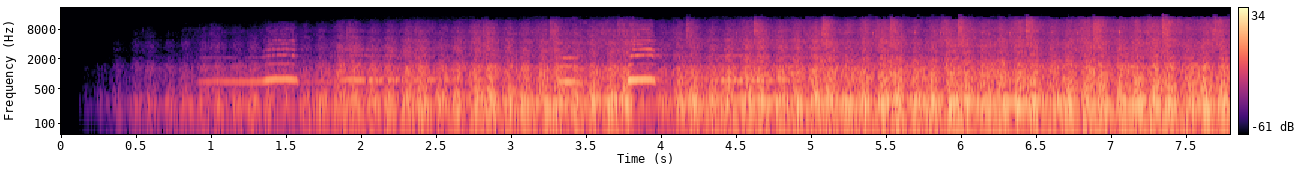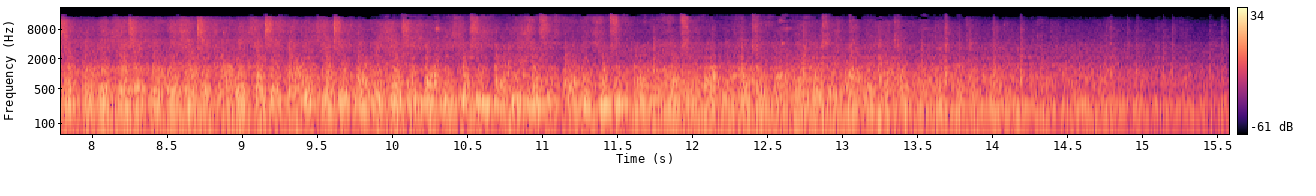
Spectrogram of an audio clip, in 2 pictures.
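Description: A train sounds two short whistle blasts in the first few seconds, then runs past with a rhythmic clatter of wheels over rail joints, fading out near the end.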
